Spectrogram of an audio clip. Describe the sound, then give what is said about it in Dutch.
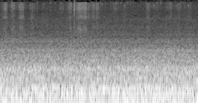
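A steady, low engine rumble inside a moving car, a constant droning hum with faint road noise and no voices, holding an even loudness throughout. “Ik, zal, ik heb het nog niet gegoogeld, zit in de auto.”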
